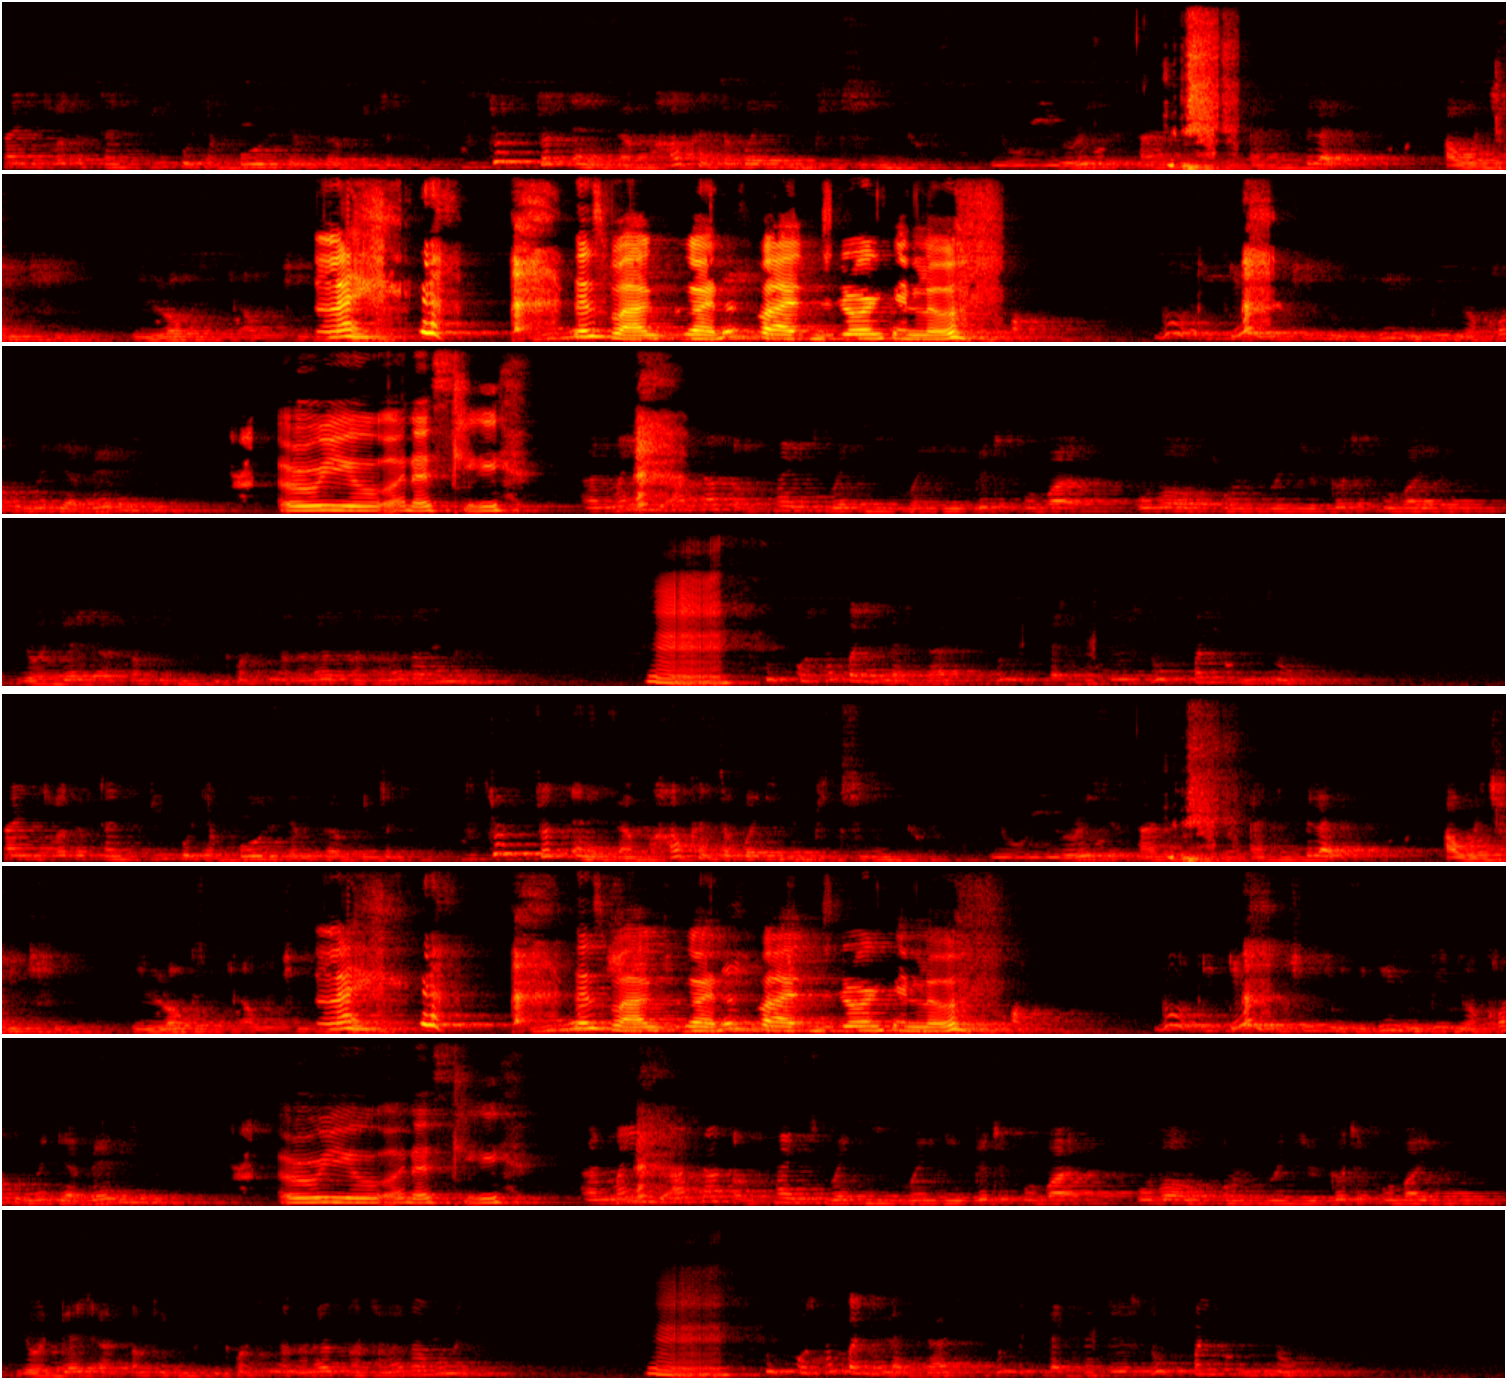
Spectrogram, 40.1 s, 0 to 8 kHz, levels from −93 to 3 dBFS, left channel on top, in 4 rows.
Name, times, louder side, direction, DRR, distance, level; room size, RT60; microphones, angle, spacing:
voice 1, 0.0-2.6 3.0-6.1 6.6-8.9 9.6-10.5 10.9-12.2 13.5-15.4 15.8-16.6 17.7-21.1 23.9-27.2 27.6-29.8 30.2-31.4 31.6-33.2 35.2-36.4 36.7-38.8, right 1 dB, 75° right, 2 dB, 2.7 m, -51 dB
voice 2, 7.9-8.2 12.1-13.1 13.4-16.7 18.3-18.4 21.6-23.5 24.3-24.5 34.4-35.0, left 7 dB, 80° left, 20 dB, 0.4 m, -33 dB
20.5 x 10.5 x 5.8 m, 1.3 s
head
